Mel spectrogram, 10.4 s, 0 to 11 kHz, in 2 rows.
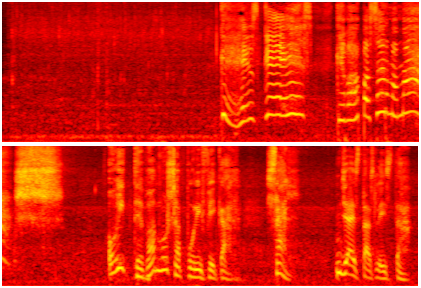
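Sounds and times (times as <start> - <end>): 
water being poured for boiling: 0.0 - 2.7
speech: 4.2 - 6.0, 6.6 - 10.4.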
